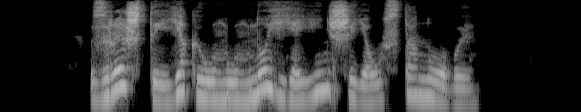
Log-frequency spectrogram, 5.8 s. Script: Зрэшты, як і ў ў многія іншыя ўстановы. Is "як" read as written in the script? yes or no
yes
